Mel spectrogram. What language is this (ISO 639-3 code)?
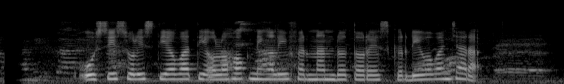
sun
